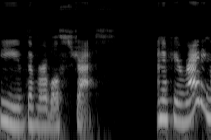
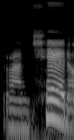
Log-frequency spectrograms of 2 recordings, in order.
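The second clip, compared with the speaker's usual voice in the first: ranchero with stress on second-to-last syllable che; 4 semitones lower, 5 dB quieter than usual. Explaining Spanish word stress on the second-to-last syllable: stress on 'che' in ranchero. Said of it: "second to last syllable is getting that stress".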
